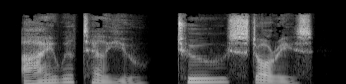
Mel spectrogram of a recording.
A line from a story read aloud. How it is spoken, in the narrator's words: said Beatrix in a low, slow voice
